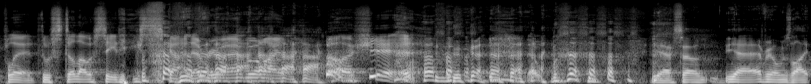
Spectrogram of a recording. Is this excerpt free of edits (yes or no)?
yes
